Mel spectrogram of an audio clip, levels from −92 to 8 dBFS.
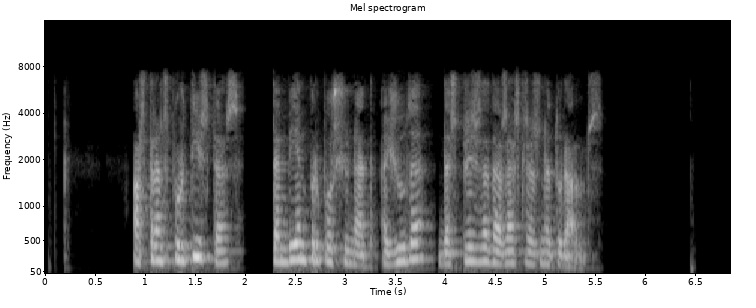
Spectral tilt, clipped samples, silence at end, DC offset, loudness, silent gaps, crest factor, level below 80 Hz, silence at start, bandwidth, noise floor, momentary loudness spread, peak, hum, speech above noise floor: -5.5 dB/octave; under 0.1%; 1.3 s; under 0.1%; -20 LUFS; none; 20 dB; -60 dBFS; 0.9 s; 7.6 kHz; under -90 dBFS; 9 LU; -2 dBFS; none; over 70 dB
